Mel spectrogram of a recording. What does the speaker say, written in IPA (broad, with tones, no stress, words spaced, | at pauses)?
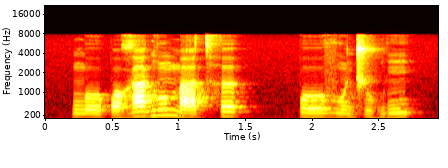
ŋoː˨pɔ˨ɣa˦ɡũ˦ maː˨˦thə˦ | poː˧ vũ˨d͡ʒu˨bĩ˧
